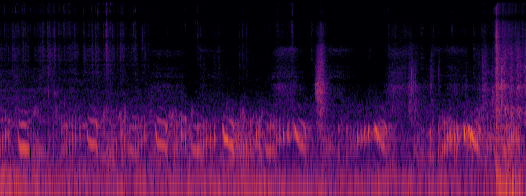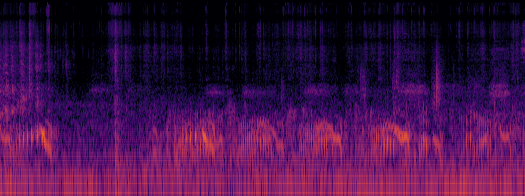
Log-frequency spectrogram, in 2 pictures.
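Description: Homing pigeons coo steadily in a loft, a flock of adult birds giving repeated low, rolling calls in overlapping waves, close and moderately loud, with occasional wing flaps and no talk.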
